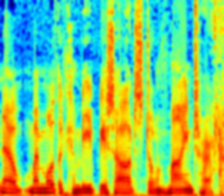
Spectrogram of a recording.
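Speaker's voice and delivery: ordinary talk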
